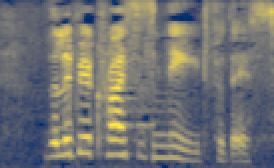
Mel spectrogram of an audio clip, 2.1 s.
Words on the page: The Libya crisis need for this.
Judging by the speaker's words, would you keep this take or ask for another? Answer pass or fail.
pass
